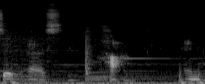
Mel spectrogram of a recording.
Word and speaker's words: 行: because the same character if they're used as different parts of speech it will be pronounced differently in this case we're using it as a verb to walk so we pronounce it as 行 and 街 is noun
